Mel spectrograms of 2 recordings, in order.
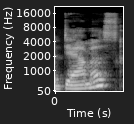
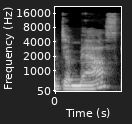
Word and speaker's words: damask: We're gonna start with a damask or a damask. It's pronounced both ways.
